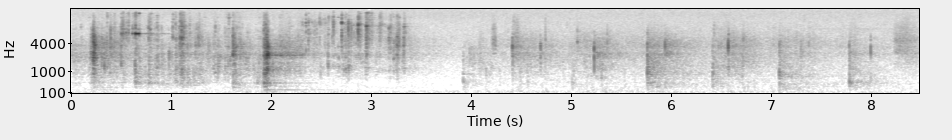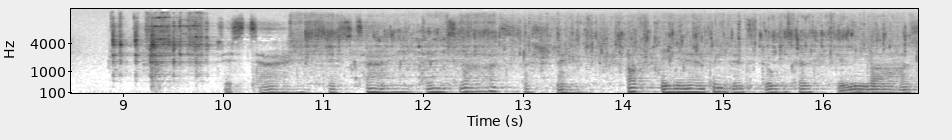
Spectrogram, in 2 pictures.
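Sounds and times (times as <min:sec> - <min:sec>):
keys jangling: 0:00.1 - 0:03.5, 0:08.9 - 0:10.0
speech: 0:10.1 - 0:16.9.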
